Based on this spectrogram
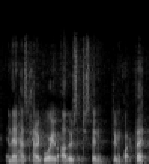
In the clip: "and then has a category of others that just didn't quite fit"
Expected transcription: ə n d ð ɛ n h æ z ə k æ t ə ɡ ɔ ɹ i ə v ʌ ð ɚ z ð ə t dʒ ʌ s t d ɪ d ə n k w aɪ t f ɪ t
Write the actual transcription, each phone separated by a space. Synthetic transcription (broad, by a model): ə n ð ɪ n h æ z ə k æ t ə ɡ ɔ ɹ i ə v ʌ ð ɚ z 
